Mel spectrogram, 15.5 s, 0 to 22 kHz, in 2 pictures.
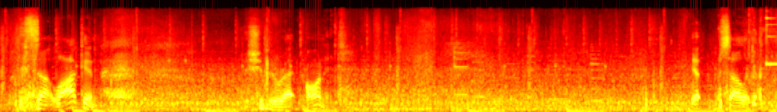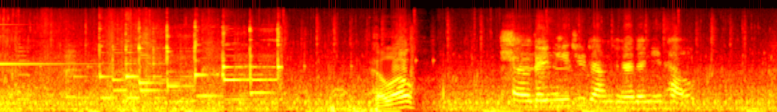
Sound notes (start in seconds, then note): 0.0 engine droning; 0.0 upbeat music continues; 3.9 engine droning; 3.9 upbeat music continues; 7.6 bell ringing; 7.6 phone ringing; 8.9 engine droning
